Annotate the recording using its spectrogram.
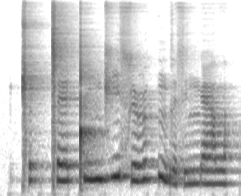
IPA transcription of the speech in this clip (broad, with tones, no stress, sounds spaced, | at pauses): ǁ ə˧ k ǀ ɛ˧ ǃ i˧ n d͡ʒ i˦ s ʊ˧ ɭ ʊ˦ k ŋ ɡ ə˨ s ɪ˧ ŋ æ˧ lˠ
